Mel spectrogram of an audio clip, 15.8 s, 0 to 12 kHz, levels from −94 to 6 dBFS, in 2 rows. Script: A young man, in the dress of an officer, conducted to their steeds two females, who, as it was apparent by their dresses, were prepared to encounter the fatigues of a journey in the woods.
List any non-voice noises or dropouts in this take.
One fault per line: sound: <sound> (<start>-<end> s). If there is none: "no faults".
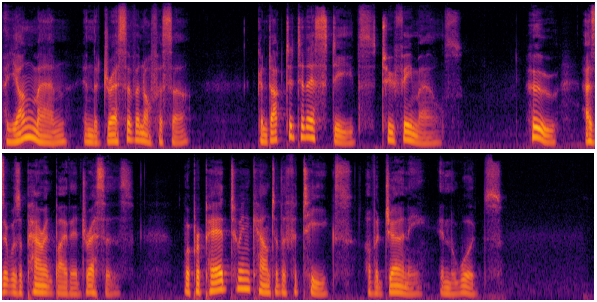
no faults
